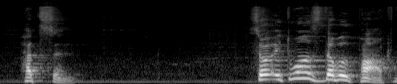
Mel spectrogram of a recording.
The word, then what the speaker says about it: Hudson: a rank in the army um david hudson hudson hudson not hatson hotzone hudson so it was double park double parked first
